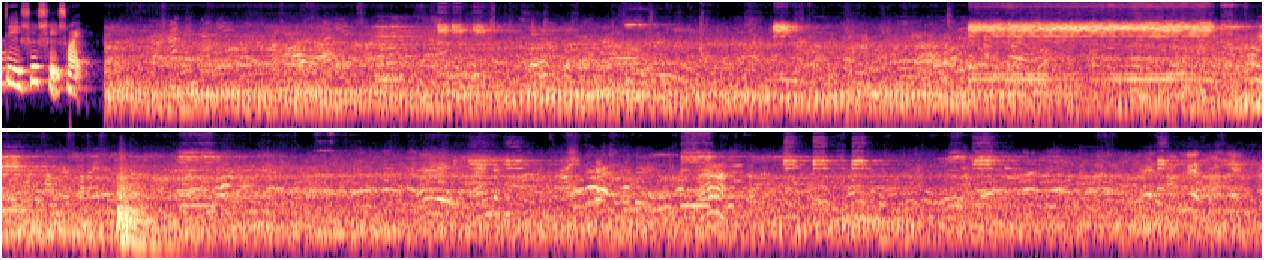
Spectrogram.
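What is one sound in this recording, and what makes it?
A crowd of people chatter and murmur outdoors while walking.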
